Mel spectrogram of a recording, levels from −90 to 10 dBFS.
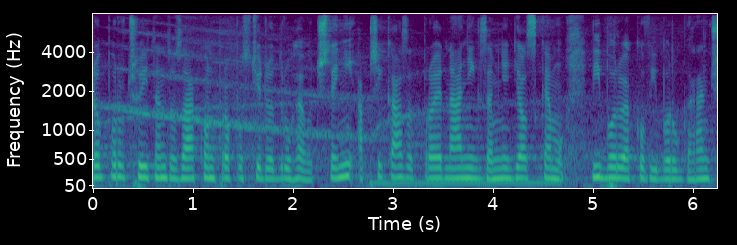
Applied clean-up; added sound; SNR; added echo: none; Motor vehicle (road) / Siren + Bowed string instrument; 17 dB; none.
